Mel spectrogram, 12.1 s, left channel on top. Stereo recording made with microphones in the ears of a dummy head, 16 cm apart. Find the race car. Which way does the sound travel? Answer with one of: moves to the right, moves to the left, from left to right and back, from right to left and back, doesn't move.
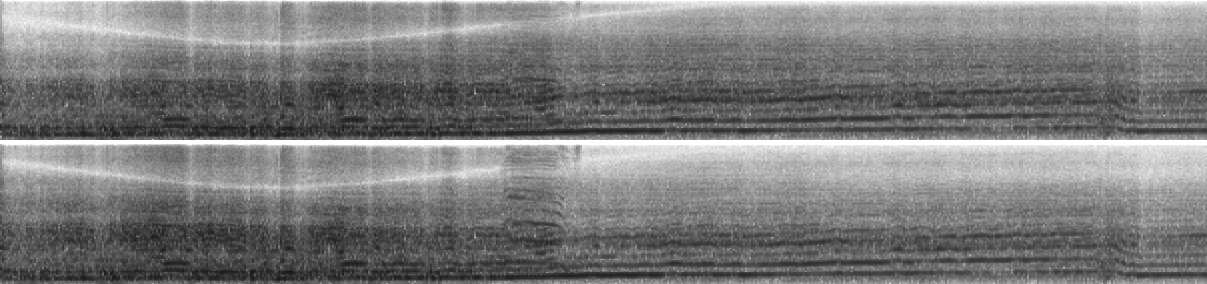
moves to the left.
